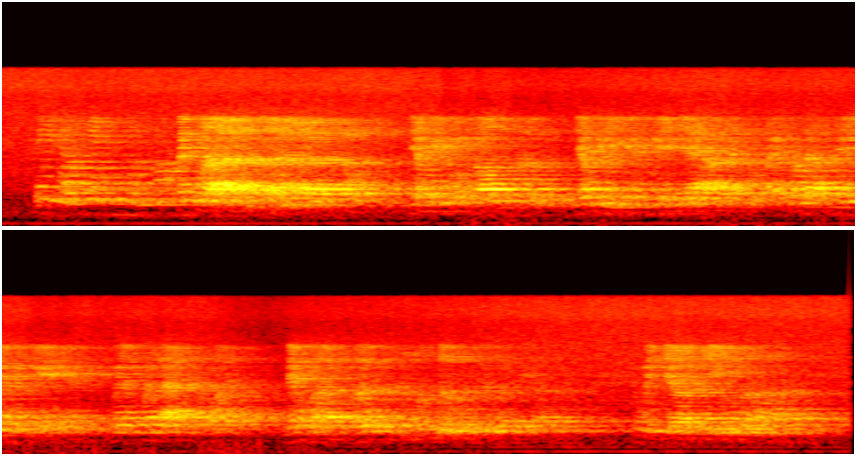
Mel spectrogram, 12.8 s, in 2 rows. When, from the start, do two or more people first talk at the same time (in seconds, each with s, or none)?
1.4 s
